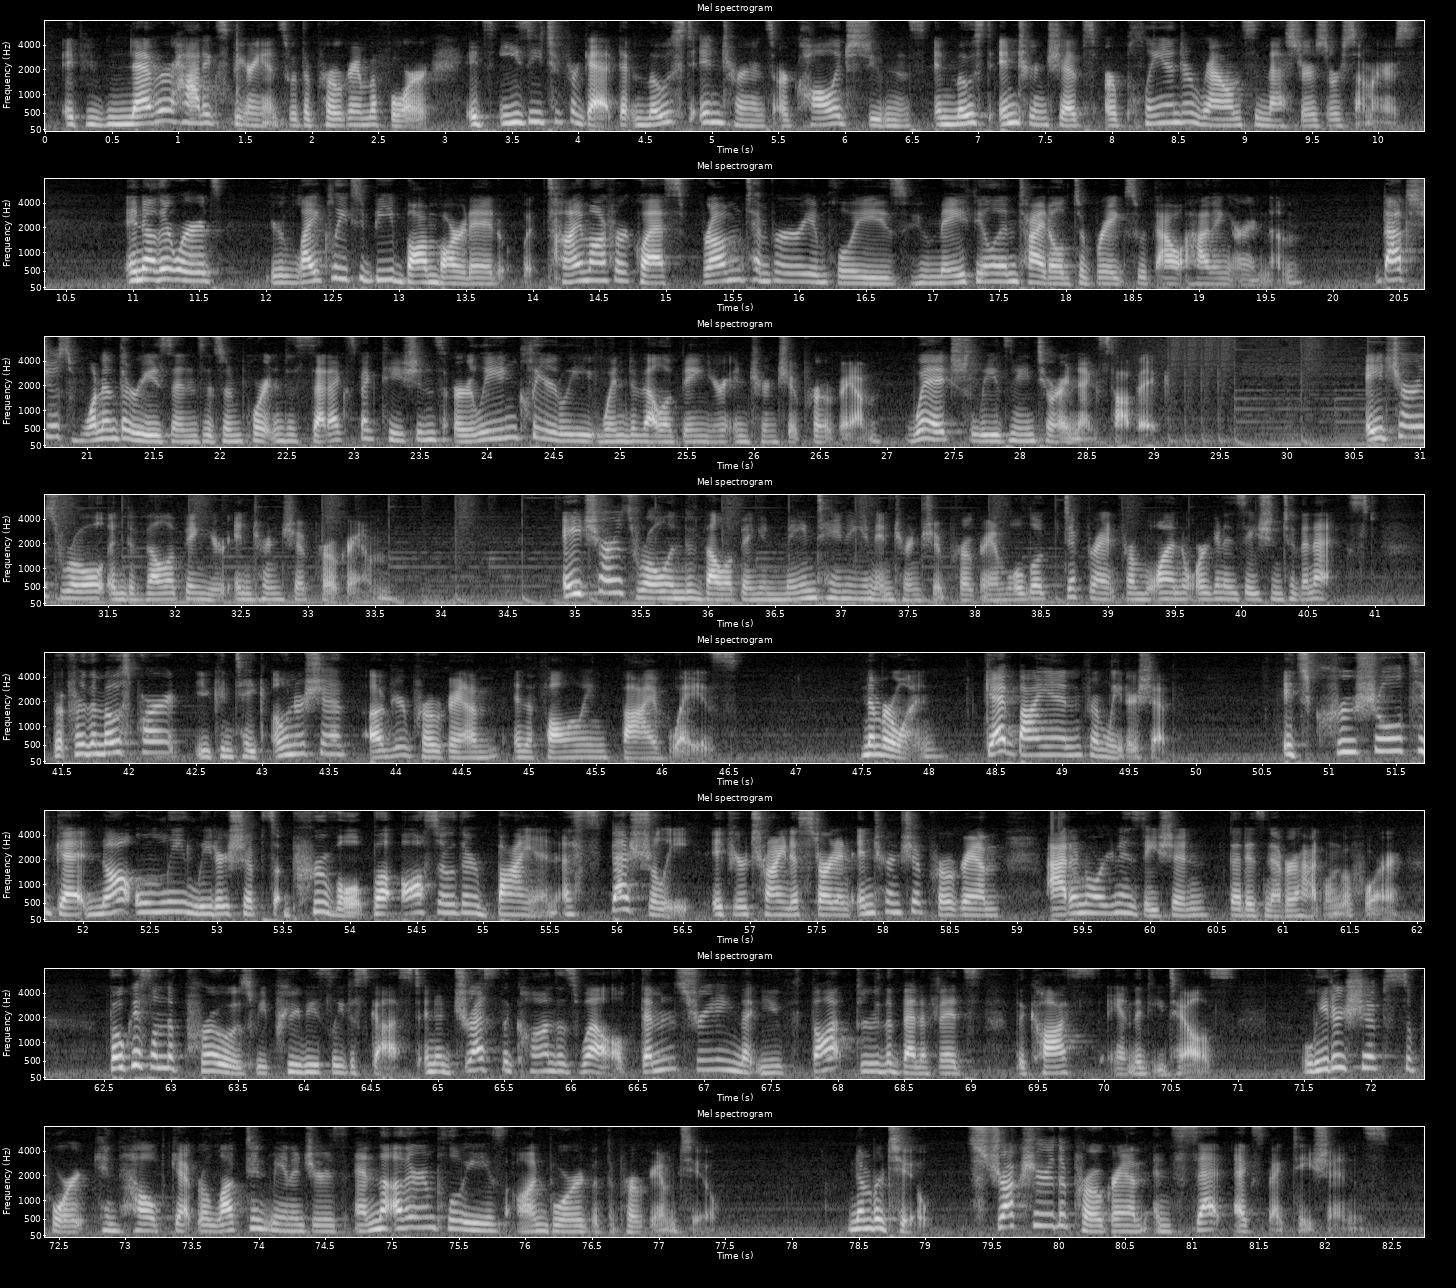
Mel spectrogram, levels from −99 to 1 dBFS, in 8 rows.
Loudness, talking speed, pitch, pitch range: -24 LUFS, 150 wpm, 185 Hz, 165-230 Hz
